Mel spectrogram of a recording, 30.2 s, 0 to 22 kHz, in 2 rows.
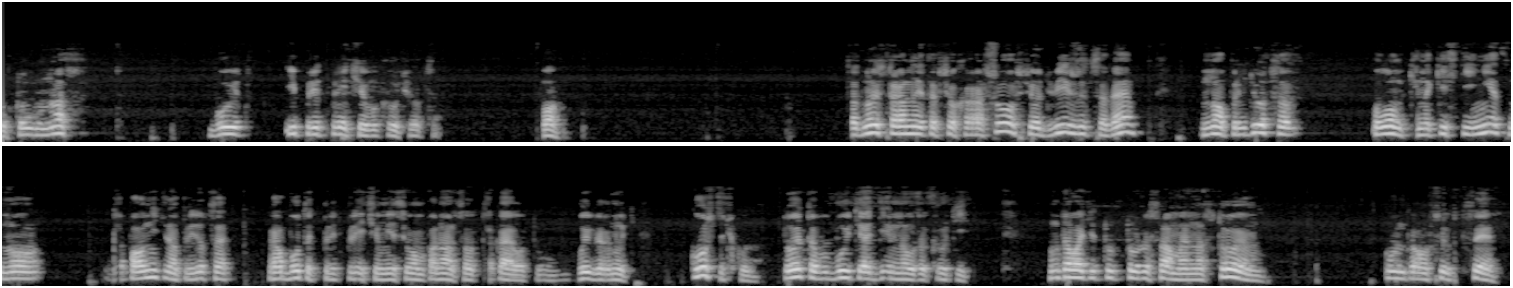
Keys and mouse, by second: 0.0-1.1 middle drag, 1.4 r, 3.1 click, 3.5-5.4 middle drag, 5.6 r, 8.7 g, 10.2 middle click, 11.0 g, 11.9 middle click, 15.9 r, 17.4 KP_1, 19.4 shift+middle click, 21.7 r, 22.7 click, 26.9 click, 28.1 shift+click, 29.4 ctrl+shift+c.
